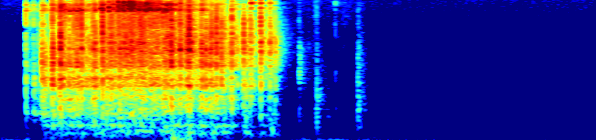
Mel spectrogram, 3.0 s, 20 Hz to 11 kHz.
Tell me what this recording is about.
dominos in a row
A row of dominoes set up in a row and knocked over - stereo - from one side to the other.
Recorded with a Sony ECM-99 stereo microphone to SonyMD (MZ-N707).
